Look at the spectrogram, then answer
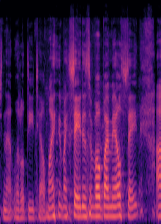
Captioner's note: laughter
